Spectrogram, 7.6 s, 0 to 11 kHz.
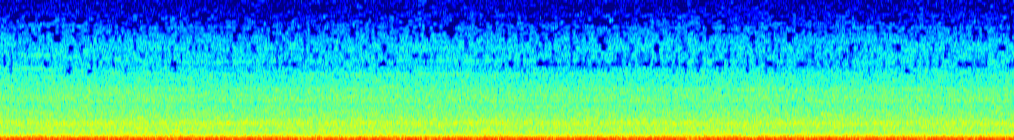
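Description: Steady low rumble of a Boeing 737-800's CFM56 engines and rushing air, heard inside the cabin on approach.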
